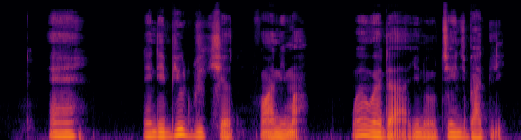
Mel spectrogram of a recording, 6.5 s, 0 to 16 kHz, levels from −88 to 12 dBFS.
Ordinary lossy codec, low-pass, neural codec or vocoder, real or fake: none; 14.4 kHz; none; real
